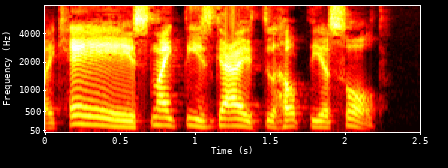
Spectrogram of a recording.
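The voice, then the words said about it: Put-on Russian accent. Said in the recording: “that's my Russian accent.”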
